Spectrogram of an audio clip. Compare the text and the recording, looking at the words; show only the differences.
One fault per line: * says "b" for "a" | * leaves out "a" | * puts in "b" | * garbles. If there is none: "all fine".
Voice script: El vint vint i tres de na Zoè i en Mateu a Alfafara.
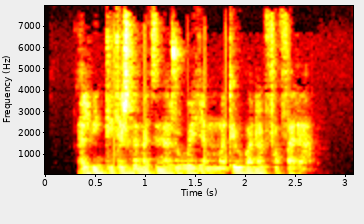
* leaves out "vint"
* puts in "maig"
* puts in "van"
